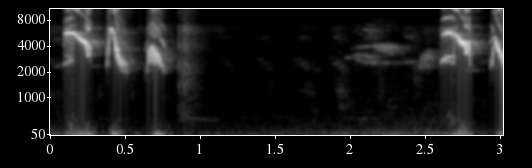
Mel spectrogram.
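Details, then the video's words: A fighting oriental magpie-robin, its song used as a lure to provoke answers: three quick, loud whistled notes sliding downward, a long pause with a soft faint warble, then another bright phrase. "SUARA BURUNG kacer gacor NGEPLONG TARUNG ini paling AMPUH buat PANCINGAN kacer NYAUT EMOSI"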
